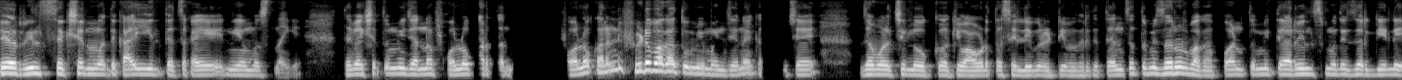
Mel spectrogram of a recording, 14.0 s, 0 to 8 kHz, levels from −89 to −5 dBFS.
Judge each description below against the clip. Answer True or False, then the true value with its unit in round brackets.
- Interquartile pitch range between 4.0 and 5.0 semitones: False (3.0 semitones)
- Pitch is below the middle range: False (145 Hz)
